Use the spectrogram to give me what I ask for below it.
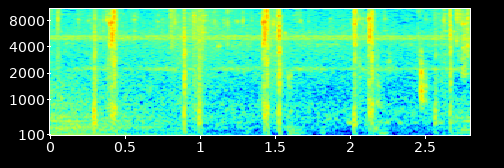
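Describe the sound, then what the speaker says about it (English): Horse hooves clip-clop in the Lego Lord of the Rings video game, a quiet, uneven run of hoof thuds with sharp taps spaced through the stretch, faint and without talk. "It's Darth Vader on a horse!"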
